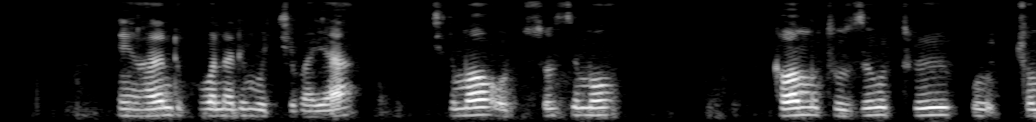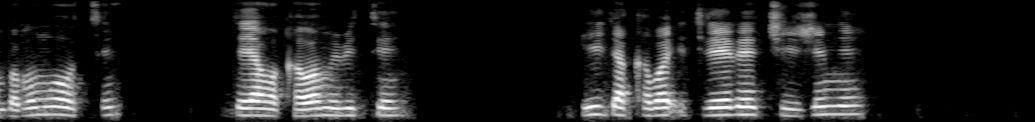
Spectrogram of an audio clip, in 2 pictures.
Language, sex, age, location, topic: Kinyarwanda, female, 25-35, Nyagatare, agriculture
